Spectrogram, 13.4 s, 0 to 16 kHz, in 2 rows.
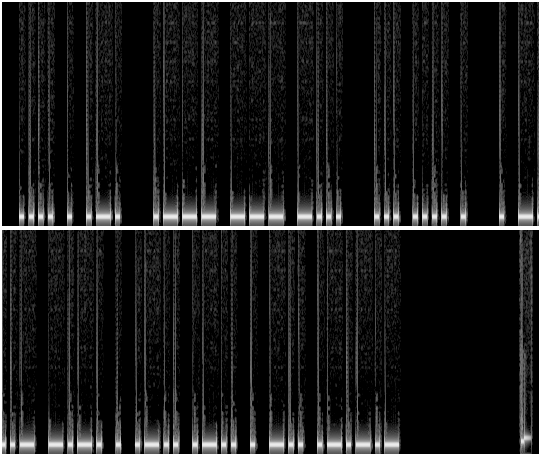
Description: Morse code, heard as a keyed tone, about 21 wpm, 700 Hz. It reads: HER JOB SHE EXCELLED.
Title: Sentences with 6-Word Phrases - 20wpm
